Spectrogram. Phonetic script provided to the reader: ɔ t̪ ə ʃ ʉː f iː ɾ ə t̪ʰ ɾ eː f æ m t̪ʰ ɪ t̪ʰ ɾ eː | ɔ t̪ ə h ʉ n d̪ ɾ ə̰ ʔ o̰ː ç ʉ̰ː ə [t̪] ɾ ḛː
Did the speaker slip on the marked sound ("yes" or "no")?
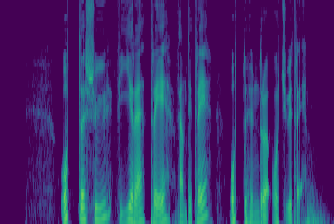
yes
